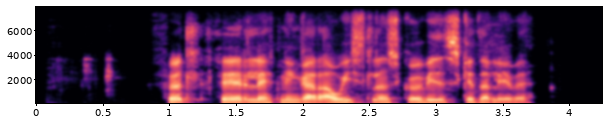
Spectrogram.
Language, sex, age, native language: Icelandic, male, 20-29, Icelandic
